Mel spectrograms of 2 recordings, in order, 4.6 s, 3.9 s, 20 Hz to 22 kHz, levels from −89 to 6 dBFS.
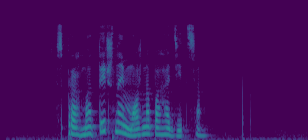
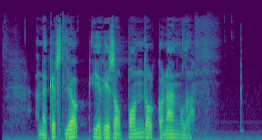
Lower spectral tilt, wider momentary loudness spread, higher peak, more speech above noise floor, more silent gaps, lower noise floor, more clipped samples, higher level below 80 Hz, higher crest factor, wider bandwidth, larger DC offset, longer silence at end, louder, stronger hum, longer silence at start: about the same, -5 dB/octave vs -5 dB/octave; about the same, 12 LU vs 13 LU; second, -30 dBFS vs -2 dBFS; first, 33 dB vs 29 dB; neither; first, -78 dBFS vs -47 dBFS; neither; second, -76 dBFS vs -42 dBFS; about the same, 18 dB vs 18 dB; second, 11 kHz vs 14 kHz; neither; first, 1.5 s vs 0.8 s; second, -45 LUFS vs -19 LUFS; second, none vs 60 Hz at -40 dBFS; first, 0.85 s vs 0.55 s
